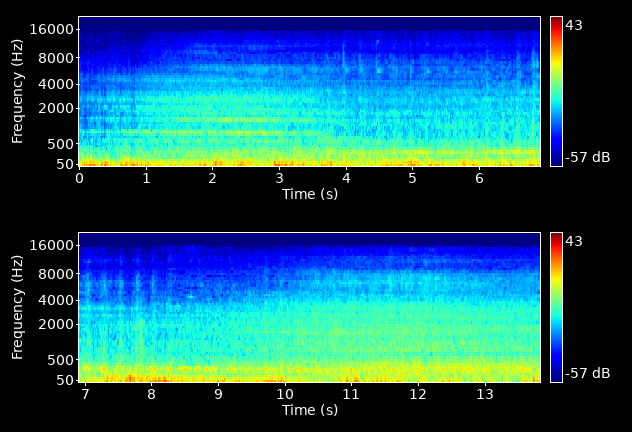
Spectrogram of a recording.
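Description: A freight train passing close behind a Siemens Vectron electric locomotive: a high whine from the locomotive fades out over the first few seconds, then the wagons roll by with a steady rumble of wheels on rail.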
